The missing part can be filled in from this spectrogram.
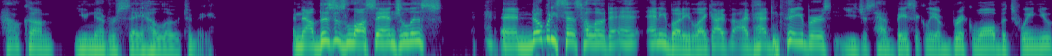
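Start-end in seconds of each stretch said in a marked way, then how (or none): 0.0-2.1 mock-tearful crying voice, slower. Retelling what a neighbor said, coming out of his garage, imitating someone crying. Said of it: "he's just in tears".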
